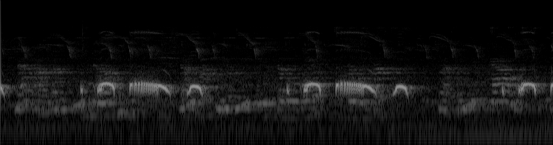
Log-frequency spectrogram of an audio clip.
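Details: Spotted dove ('thổ đồng') fighting in the 'kích trống, kích bổi' style. Phrases repeat roughly every three seconds: clipped arched coo, extended throaty falling coo, short rounded coo. Faint twittering of small birds is in the background.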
